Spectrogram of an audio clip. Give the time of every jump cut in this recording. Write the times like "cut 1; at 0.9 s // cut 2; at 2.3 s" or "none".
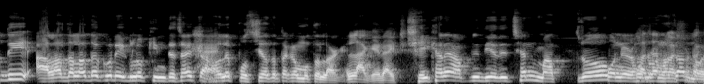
cut 1; at 4.0 s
